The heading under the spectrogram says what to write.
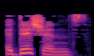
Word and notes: editions: British English

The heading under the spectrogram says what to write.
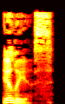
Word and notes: ileus: British English

